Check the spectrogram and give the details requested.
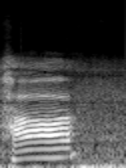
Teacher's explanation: हा थोड़ा ज़ोर से बोला है, गहरी सांस में बोला है, इसको बोलने में समय अधिक लग गया है, तो ये हो जाएगा आपका दीर्घ स्वर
